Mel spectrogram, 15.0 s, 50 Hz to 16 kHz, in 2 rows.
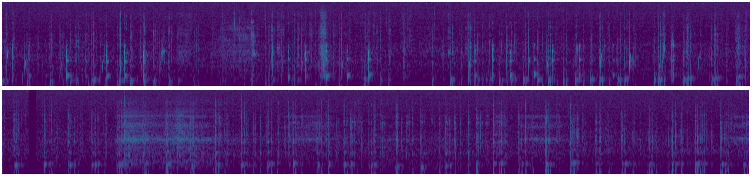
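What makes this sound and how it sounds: An empty, hollow brown cardboard paper towel tube, about 25 cm long, is held in both hands close to a microphone and tapped and scratched with fingertips and short nails along its surface. Quick, dry, dense taps ring out with a hollow mid tone, mixed with bright scratchy rustles and a brief silent break partway through.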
